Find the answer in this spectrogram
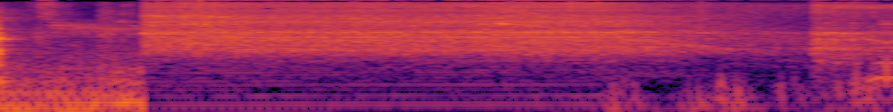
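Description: Cordless reciprocating saw cutting metal on an automatic transmission's case: a steady cutting noise from about a second in, fading out near the end.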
